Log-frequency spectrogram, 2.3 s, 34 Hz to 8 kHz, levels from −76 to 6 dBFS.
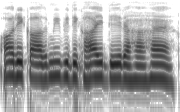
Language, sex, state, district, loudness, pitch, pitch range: Hindi, female, Jharkhand, Ranchi, -13 LUFS, 175 Hz, 170-190 Hz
